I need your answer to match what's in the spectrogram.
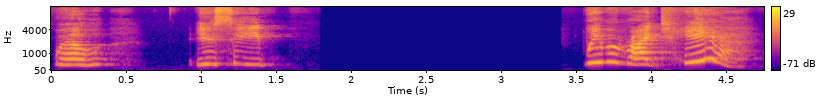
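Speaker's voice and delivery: put-on high, loud child's squeal. A narrator's reading. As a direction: squeal it out in delight. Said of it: "Ernestine squealed".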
